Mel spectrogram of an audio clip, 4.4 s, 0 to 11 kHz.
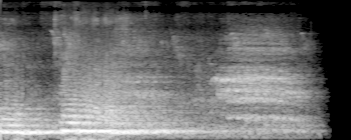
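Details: Friesian stallion at the KFPS Royal Friesian stallion inspection re-examination, 25 June 2021, Wergea, indoors: a loud, low, rumbling harmonic neigh for about two and a half seconds, then a fainter, higher, breathy tail that fades out near four seconds.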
